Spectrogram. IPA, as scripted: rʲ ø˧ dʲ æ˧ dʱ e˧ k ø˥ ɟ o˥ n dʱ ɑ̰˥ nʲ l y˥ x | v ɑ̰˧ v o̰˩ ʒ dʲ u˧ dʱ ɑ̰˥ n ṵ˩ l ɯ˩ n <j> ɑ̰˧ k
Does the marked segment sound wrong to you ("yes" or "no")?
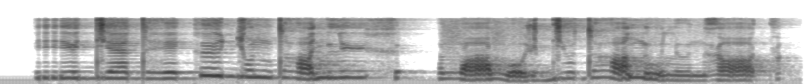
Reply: yes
